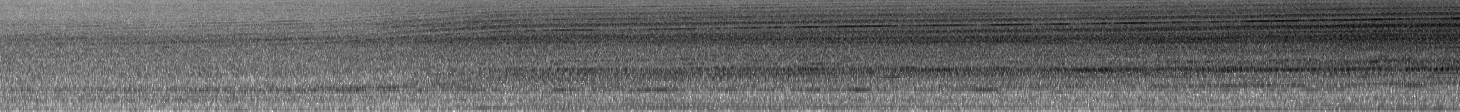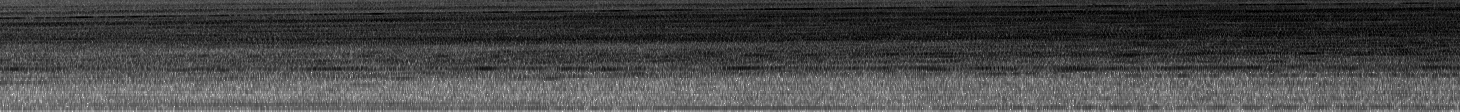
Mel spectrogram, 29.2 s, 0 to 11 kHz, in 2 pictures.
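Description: Mercedes-Benz C200 (W205) 2.0-litre turbocharged four-cylinder petrol engine pulling at full load in one gear on a chassis dyno. Its note rises slowly and steadily from just above idle to nearly 5,000 rpm and grows louder, with a rising whine over it. This is a baseline power run on the stock exhaust.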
